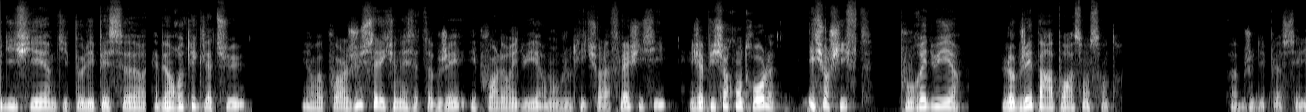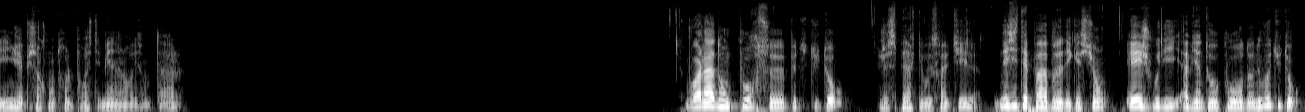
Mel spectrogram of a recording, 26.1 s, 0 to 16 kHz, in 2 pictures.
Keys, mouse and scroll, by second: 2.3 click, 2.8-3.9 drag, 6.2-11.9 drag, 12.0 click, 12.2-16.0 ctrl+drag, 16.3 middle click, 16.4 click, 16.9-18.7 drag, 18.7 click, 18.8 ctrl+scroll down 2, 19.2 click, 19.3 middle click, 19.5 click, 19.8 click.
